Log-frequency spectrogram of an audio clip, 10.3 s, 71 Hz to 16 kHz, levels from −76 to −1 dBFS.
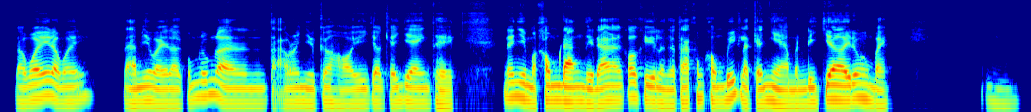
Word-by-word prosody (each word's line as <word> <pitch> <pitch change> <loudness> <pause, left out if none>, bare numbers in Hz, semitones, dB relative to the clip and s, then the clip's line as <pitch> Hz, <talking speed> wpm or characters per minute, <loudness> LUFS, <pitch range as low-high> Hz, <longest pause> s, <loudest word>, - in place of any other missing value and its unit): Đồng 120 +2 -2
ý, 150 +3 +4
đồng 120 - +2
ý, 125 0 -2 0.5
làm 110 +1 -1
như 125 0 0
vậy 110 -1 +1
là 110 - -1
cũng 130 +7 -7
đúng 155 +2 -2
là 115 -6 +1 0.2
tạo 110 - -6
ra 115 - -3
nhiều 115 -2 -3
cơ 120 0 -3
hội 105 0 -3
cho 120 - 0
kẻ 115 - -2
gian 115 -2 -1
thiệt, 100 -4 -3 0.5
nếu 145 - 0
như 150 -2 +1
mà 120 -3 -1
không 130 +3 +1
đăng 125 -1 +5
thì 110 - +2
đã 125 +4 +2
có 150 +3 +1
khi 130 -3 0
là 115 -2 -2
người 105 0 -2
ta 120 - -1
cũng 140 +4 -6
không 125 -3 -2
biết 150 +5 +1
là 120 - 0
cả - - -1
nhà 115 -4 0
mình 105 0 -3
đi 115 +1 -2
chơi 135 -1 +6
đúng 145 +1 +3
hông 135 -3 -2
bạn? 105 -2 -2 1.0
Ừm. 110 -2 -16
120 Hz, 260 wpm, -24 LUFS, 110-130 Hz, 1.0 s, chơi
